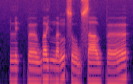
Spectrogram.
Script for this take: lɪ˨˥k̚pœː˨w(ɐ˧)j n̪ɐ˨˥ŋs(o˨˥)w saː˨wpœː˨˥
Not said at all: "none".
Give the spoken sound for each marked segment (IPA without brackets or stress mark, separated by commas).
ɐ˧, o˨˩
